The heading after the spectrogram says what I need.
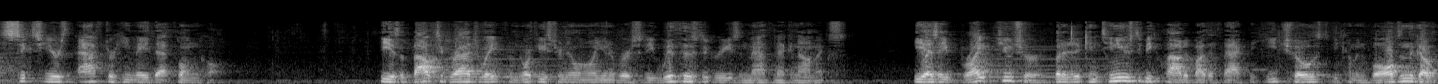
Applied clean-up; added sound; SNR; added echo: none; Bowed string instrument; 19 dB; none.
